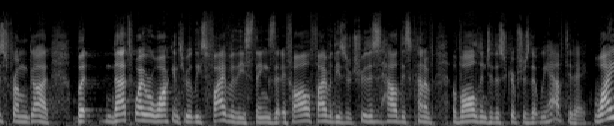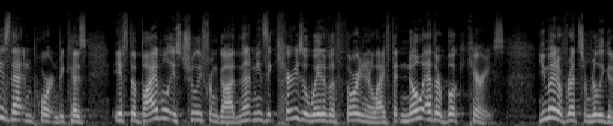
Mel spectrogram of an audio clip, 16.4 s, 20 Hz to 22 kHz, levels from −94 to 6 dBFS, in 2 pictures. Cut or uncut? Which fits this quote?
cut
